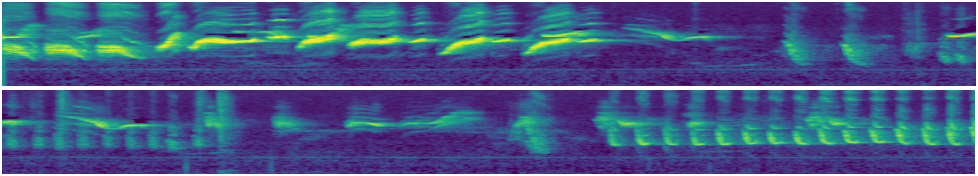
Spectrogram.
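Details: A captive Chinese hwamei in Hanoi sings a loud, varied run of rich slurred whistles, then a fast string of repeated sharp notes, about two or three per second.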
